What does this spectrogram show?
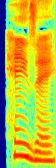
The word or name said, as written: Heze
